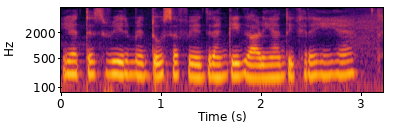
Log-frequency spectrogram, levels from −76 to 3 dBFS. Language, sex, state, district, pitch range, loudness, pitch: Hindi, female, Jharkhand, Ranchi, 180-205 Hz, -14 LUFS, 195 Hz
